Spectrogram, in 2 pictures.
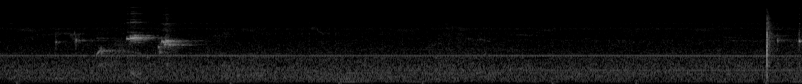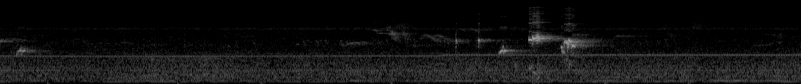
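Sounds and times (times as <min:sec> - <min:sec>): small birds chirping: 0:00.1 - 0:03.5, 0:07.2 - 0:09.4, 0:10.3 - 0:16.0
sharp click: 0:07.6 - 0:08.1.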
